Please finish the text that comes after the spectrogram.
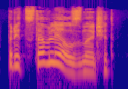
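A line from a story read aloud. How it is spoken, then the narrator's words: Clear ringing laugh. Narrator (Russian): Элойна рассмеялась чистым звонким смехом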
